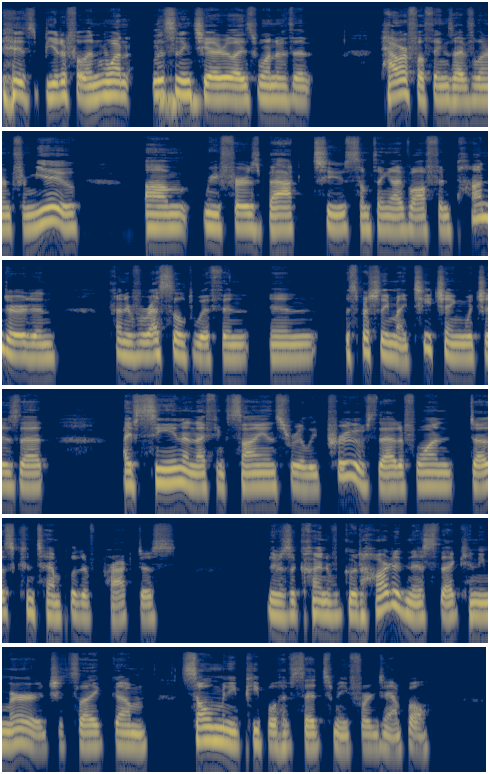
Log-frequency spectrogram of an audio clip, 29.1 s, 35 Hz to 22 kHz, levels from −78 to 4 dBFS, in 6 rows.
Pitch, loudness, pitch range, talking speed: 145 Hz, -21 LUFS, 140-160 Hz, 150 wpm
